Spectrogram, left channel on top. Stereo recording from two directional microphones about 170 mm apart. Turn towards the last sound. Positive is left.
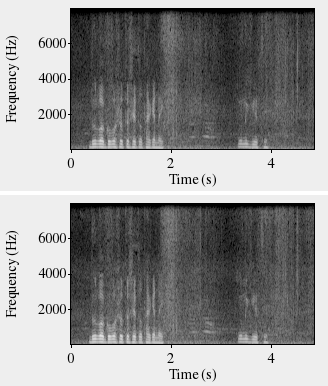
turn(degrees=0)  # may be behind; listen again after turning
